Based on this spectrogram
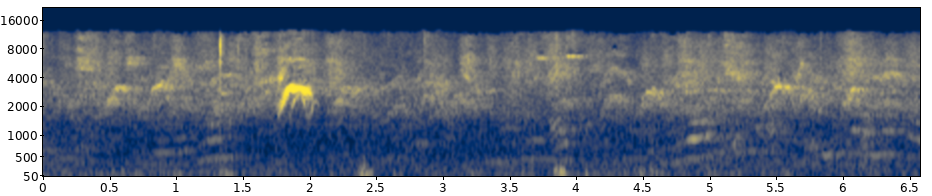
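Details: Morning time with albino red-eyed cockatiels: a single brief, clear chirp stands out amid soft continuous twittering, with low thumping sounds in the background.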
